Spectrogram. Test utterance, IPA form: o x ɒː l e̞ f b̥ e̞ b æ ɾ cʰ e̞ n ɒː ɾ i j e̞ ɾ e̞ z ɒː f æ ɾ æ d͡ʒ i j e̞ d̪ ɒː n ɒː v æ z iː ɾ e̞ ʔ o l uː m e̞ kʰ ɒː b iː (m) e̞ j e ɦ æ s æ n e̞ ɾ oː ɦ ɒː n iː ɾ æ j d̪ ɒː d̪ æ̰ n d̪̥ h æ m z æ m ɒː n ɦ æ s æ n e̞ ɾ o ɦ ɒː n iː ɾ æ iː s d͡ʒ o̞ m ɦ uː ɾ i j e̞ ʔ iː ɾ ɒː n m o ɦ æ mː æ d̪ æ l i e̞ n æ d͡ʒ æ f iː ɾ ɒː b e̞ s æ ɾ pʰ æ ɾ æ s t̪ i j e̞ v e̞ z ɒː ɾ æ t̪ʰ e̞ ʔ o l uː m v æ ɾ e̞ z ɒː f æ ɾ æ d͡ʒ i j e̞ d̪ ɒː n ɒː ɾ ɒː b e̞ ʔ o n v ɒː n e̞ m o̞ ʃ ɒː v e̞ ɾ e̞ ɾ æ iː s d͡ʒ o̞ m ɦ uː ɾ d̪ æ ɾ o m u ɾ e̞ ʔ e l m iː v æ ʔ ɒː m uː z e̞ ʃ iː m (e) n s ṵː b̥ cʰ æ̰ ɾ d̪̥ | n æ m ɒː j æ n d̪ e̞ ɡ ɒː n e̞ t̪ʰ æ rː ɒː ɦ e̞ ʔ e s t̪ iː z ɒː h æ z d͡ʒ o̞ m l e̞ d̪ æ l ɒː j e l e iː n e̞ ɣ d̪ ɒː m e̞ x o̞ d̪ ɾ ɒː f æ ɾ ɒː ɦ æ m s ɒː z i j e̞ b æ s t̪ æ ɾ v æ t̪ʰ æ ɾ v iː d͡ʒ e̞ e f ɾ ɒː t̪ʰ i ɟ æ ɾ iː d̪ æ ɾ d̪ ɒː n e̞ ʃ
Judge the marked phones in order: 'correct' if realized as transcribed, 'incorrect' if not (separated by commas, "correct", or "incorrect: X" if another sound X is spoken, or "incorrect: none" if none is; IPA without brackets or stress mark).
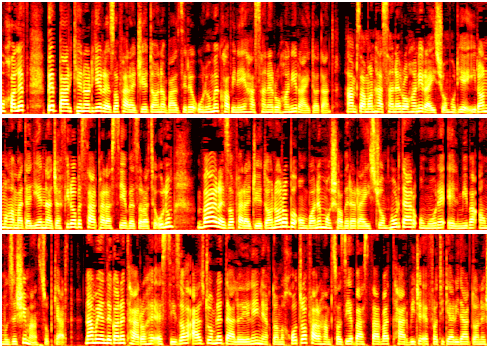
incorrect: n, incorrect: æ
